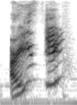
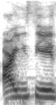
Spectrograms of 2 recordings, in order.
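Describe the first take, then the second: First: It sounds happily excited. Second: It sounds annoyed and disbelieving.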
